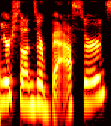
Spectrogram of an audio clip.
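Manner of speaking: normal talking voice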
